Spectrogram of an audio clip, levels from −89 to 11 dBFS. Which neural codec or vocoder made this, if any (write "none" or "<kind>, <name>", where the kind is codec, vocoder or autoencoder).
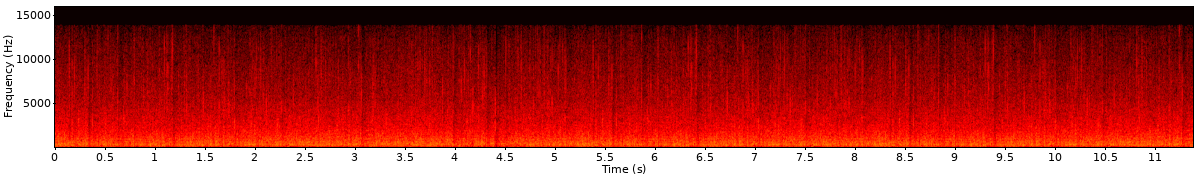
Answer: none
